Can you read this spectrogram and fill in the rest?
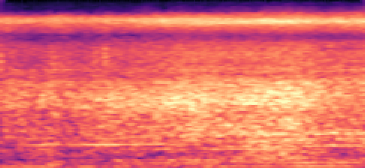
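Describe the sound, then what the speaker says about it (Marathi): Heavy vehicles pass along a highway very close by, a steady loud roar of engines and tyres that fills the whole moment without a break, with no voices over it. "मोठमोठे गाडी जातात इकडनं म्हणजे हायवे अगदी जवळ असल्यामुळे"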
